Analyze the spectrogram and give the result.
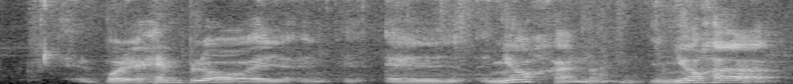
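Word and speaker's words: ñuqa: Ñoja se escribe con U, pero cuando está en presencia, en este caso, de otra consonante, se pronuncia como O. En realidad se escribe ñuja, ¿no? Pero se pronuncia ñoja.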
